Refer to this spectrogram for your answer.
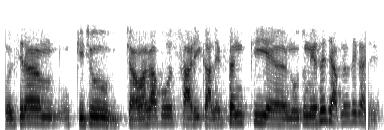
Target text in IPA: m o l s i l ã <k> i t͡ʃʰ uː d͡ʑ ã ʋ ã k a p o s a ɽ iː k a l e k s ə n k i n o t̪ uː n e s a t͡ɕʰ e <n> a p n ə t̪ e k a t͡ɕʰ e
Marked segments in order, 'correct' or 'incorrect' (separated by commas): correct, incorrect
